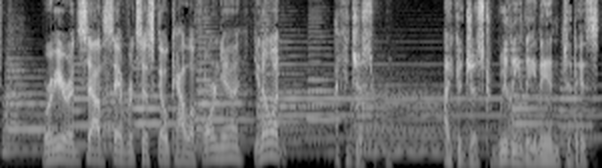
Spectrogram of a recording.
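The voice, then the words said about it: Deep, rough sore-throat voice. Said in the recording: “kind of got a sore throat ... deep voice”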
